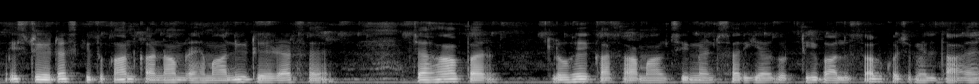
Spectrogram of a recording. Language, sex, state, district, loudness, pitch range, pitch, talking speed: Hindi, male, Uttar Pradesh, Jalaun, -19 LUFS, 100-115 Hz, 105 Hz, 135 wpm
